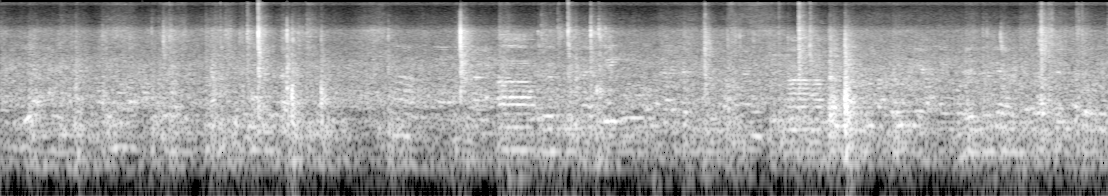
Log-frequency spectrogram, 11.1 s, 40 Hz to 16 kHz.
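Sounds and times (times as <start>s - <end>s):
room murmur: 0.0s - 11.0s.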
